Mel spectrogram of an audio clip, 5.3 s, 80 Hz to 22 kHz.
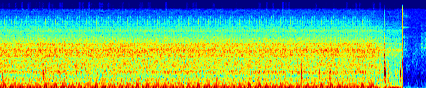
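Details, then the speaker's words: Nissan 300ZX Twin Turbo after replacing the rear ignition coil on cylinder 6, cold idle in warm-up open-loop mode: a deep, steady idle with an even low rumble and no misses, noticeably smoother. "Wow, so that's actually quite nice. I know it's still in the cold warm-up open loop mode, but yeah, I mean if there was, I mean it definitely feels smoother."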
